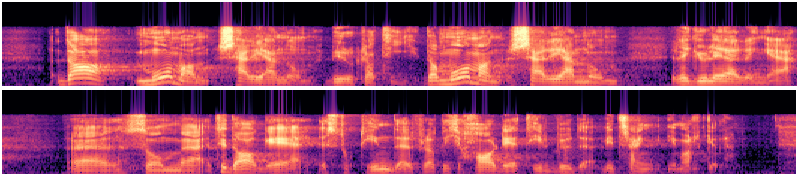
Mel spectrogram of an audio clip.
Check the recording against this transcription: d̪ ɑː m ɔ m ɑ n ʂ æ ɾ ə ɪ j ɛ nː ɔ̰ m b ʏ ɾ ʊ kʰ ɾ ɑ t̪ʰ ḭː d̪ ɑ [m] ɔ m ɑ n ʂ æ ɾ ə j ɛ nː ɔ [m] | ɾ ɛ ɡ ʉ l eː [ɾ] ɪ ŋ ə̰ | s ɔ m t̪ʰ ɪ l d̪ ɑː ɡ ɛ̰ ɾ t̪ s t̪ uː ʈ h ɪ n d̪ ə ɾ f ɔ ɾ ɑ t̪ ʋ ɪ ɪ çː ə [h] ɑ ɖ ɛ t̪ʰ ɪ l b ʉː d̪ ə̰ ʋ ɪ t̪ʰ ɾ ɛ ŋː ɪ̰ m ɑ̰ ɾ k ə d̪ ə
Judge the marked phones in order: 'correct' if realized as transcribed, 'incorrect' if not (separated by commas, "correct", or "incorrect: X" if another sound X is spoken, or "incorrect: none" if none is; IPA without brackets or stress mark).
correct, correct, correct, correct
